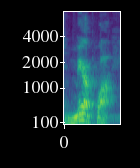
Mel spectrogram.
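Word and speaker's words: mirepoix: if I don't I am sorry but it's pronounced miraa and it is the combination of onions celery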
